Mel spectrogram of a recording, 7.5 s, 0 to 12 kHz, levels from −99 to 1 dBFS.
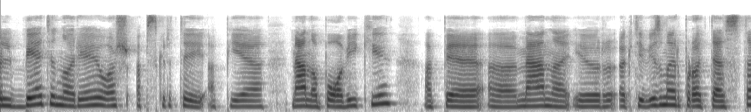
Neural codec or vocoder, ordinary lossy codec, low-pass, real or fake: none; AAC, 48 kbps; 7.2 kHz; real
